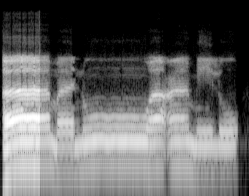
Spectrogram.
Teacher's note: Nu tu kena panjang dua harakat. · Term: mad tamkin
